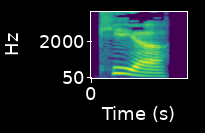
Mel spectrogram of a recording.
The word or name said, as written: quilla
